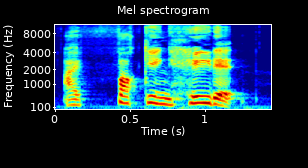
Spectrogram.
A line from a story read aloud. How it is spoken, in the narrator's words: Brian growled at the girl, putting emphasis on the swear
